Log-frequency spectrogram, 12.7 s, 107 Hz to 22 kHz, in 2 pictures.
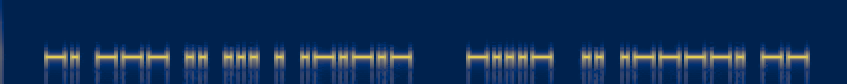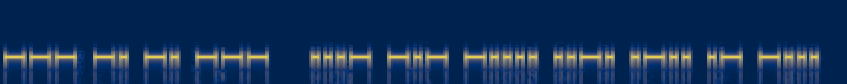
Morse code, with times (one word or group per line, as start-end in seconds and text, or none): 0.3-3.1 NOISE.
3.5-4.1 <BT>
4.4-6.0 I'M
6.4-8.4 ONNO
8.7-12.5 VK6FLAB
